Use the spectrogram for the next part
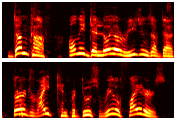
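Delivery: hammed-up phony German accent, high and loud; bad German accent. Costumed soldier posing as a German Nazi, bad German accent. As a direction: bark it out in a deliberately terrible German accent. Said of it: "I gave a really bad German accent".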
